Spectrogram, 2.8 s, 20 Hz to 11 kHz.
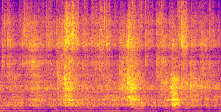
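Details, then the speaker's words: Mock-up battery energy storage system of eight 1.7 kWh modules, two cells of 64 overcharged into thermal runaway: a steady roaring hiss of venting flame with sharp crackling bursts about every half second as the flame jet spalls the concrete wall behind. "what you can't see is that the flames out the back are hitting the wall now that crackling noise that crackling noise kind of confused us for a bit"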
